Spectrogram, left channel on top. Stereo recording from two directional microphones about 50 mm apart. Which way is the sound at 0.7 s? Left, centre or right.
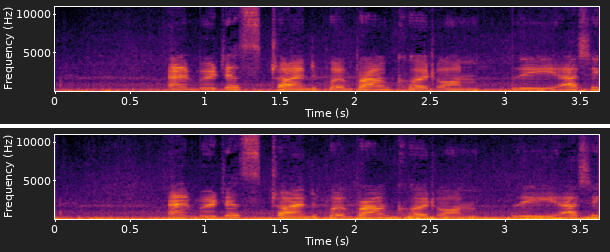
Left.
